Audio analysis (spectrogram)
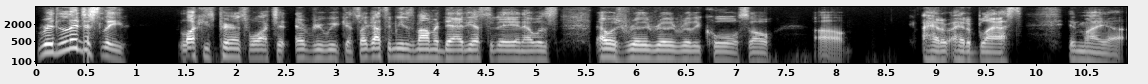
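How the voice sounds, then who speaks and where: A man hosting a casual morning sports talk show, his voice a little hoarse, repeating words for emphasis and laughing often. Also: mid-range voice, fairly quick, a little mellow, dry recording, studio quality. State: slightly hoarse. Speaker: sports talk radio host.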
